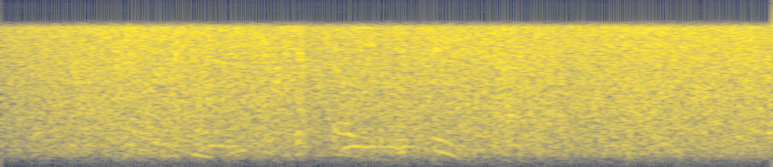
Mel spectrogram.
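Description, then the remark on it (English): A weak amateur radio signal fading up and down, buried in steady, narrow-band hiss, with a faint, garbled voice drifting in and out beneath the static for several seconds. “The signals are too up and down.”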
